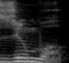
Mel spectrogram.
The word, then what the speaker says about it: Zumwalt: We have different pronunciations. So I call it Zoomwalt and Zoomwalt. Alsea Falls. So I go for Alsea? Alsea? Alsea. Alsea. Alsea. But I don't know what the proper. I know it's Zoomwalt though.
